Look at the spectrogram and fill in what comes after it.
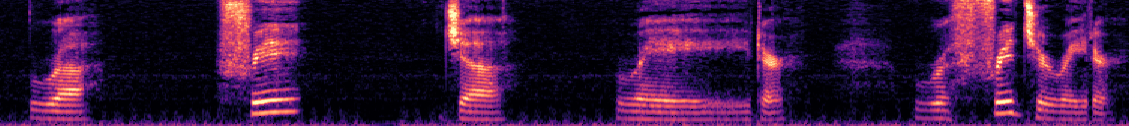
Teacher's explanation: the second sybl is the most stressed the first one is weak the third one is weak the fourth one is a little bit stronger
